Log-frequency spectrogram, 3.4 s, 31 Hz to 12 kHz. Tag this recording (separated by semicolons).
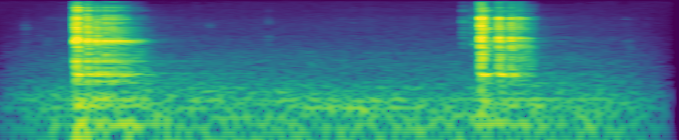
aip09; bicycle; kick; kickstand; stand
